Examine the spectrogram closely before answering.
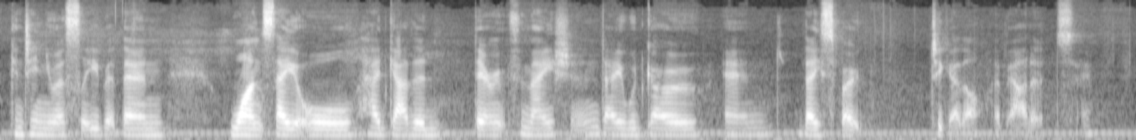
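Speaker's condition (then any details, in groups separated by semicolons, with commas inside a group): No condition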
